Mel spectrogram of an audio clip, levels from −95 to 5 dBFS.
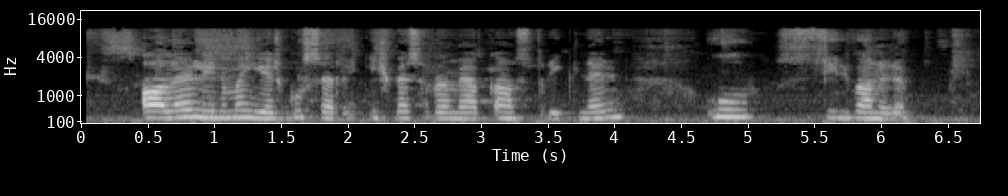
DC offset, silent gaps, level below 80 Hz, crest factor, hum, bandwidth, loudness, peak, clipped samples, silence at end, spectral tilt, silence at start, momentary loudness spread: under 0.1%; none; -56 dBFS; 22 dB; none; 11.5 kHz; -24 LUFS; -4 dBFS; under 0.1%; 0.1 s; -4.5 dB/octave; 0.05 s; 17 LU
